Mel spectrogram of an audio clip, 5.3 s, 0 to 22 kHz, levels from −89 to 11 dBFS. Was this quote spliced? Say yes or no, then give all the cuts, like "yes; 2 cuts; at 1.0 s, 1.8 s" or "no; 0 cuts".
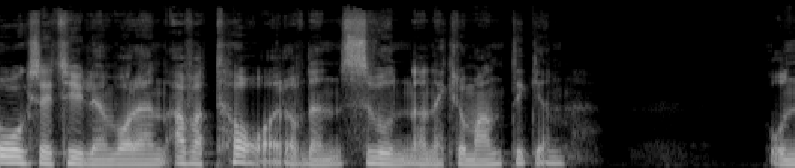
no; 0 cuts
